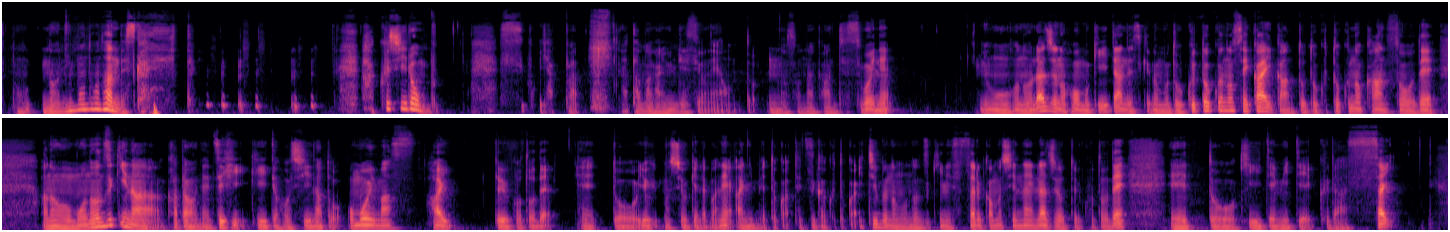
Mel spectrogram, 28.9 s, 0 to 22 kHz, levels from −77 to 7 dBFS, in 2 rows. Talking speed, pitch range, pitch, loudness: 340 characters per minute, 85-105 Hz, 90 Hz, -24 LUFS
